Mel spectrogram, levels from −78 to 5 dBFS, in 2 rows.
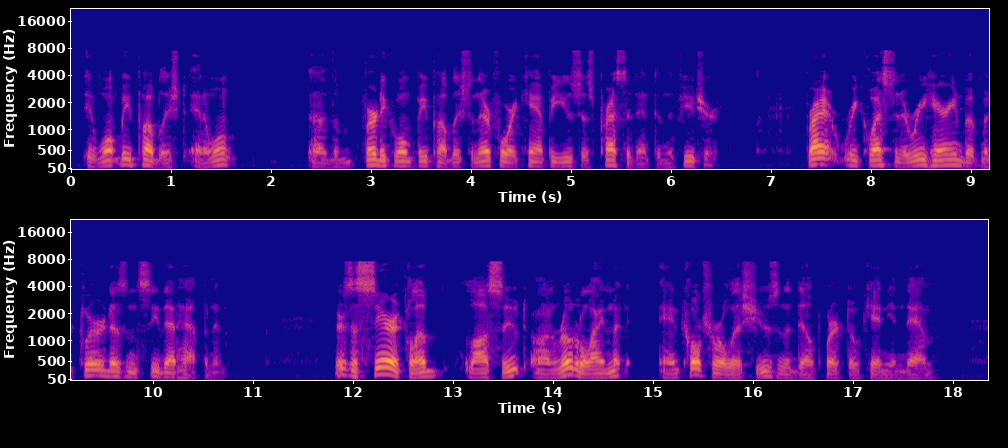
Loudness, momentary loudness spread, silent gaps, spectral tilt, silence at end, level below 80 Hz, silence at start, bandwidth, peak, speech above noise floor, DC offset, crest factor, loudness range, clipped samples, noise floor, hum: -27 LUFS; 15 LU; none; -4.5 dB/octave; 0.6 s; -68 dBFS; 0.15 s; 8 kHz; -4 dBFS; 47 dB; under 0.1%; 24 dB; 7 LU; under 0.1%; -74 dBFS; none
